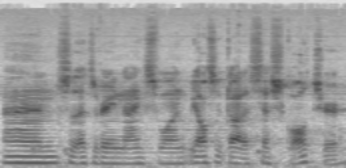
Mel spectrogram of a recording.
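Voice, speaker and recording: At a church organ console, a man with a low, flat voice demonstrates the organ stops at a moderate pace. He talks casually, restarting often and using lots of fillers, while a pipe organ plays loudly behind him.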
